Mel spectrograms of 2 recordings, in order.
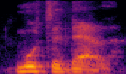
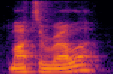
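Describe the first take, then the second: First: Mozzarella clipped to moot-suh-DEL. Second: Mozzarella said the standard way, mot-suh-REL-uh. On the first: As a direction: drop the ending of mozzarella, Jersey Italian style. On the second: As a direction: say mozzarella in full, with the r. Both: Shown as a demonstration. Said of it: "entirely said wrong here".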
